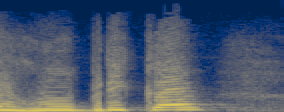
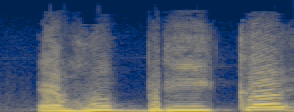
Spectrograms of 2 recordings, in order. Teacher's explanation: qual é a sílaba tônica? O rubrica, está lá no BRI.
